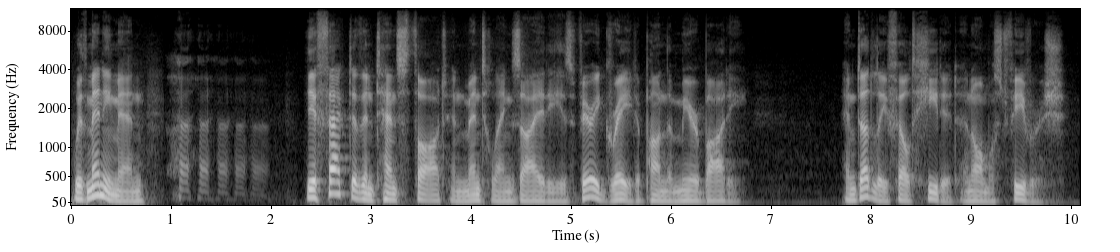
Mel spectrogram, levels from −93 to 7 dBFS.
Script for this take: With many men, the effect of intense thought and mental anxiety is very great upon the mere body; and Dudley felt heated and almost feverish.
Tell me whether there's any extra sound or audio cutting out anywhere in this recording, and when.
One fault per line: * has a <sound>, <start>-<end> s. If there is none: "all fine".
* has a laugh, 0.9-2.0 s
